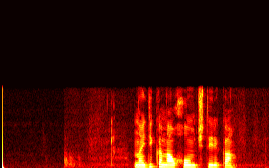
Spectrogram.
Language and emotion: Russian, neutral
